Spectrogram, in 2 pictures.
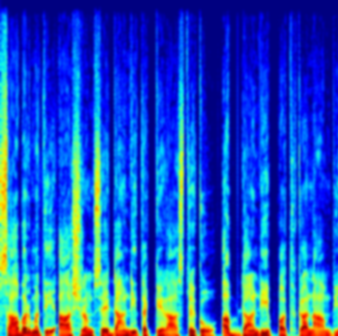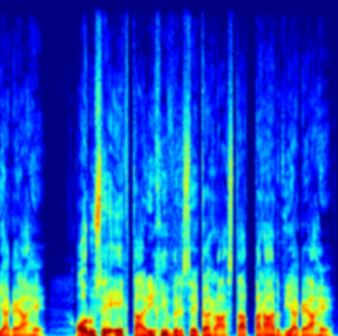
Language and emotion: Urdu, neutral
